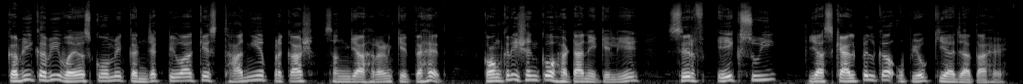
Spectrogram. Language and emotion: Hindi, neutral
